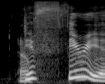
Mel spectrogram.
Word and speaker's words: diphtheria: Diphtheria is the way you pronounce it, because part of the characteristics of that disease is that you get sort of a leathery membrane in your mm-hmm.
